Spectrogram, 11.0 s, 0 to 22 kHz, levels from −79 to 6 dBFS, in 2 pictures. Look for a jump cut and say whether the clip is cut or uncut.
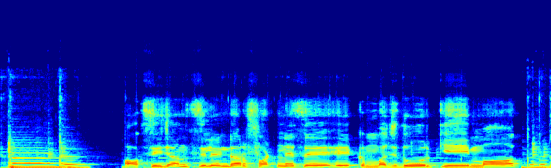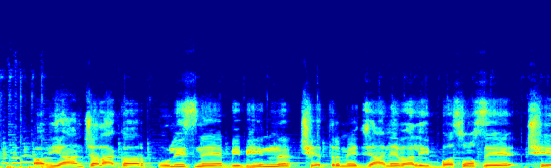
cut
